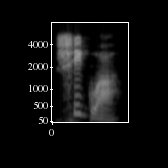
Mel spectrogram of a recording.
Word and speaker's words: xigua: This vegetable is pronounced xigua.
